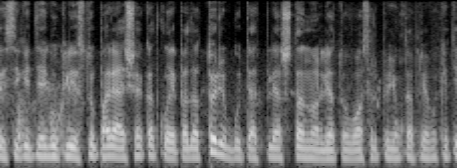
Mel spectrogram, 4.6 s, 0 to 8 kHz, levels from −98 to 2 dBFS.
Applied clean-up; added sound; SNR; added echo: none; none; none; none.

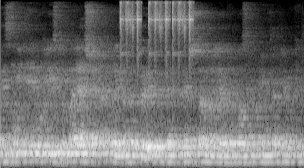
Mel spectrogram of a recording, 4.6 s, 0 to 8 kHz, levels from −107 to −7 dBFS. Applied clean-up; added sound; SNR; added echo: none; Tambourine; 12 dB; reverberation time 2.2 s.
